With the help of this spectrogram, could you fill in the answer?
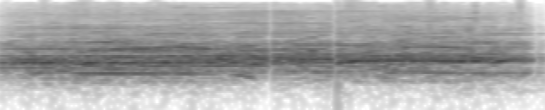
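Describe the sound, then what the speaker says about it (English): A large crowd at a memorial ceremony jeers the Prime Minister with sustained loud shouting, whistles and booing voices blending into a continuous roar. "His Prime Minister jeered by crowds at a memorial ceremony."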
